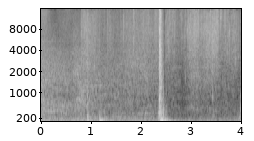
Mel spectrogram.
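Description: A car door of a Chevrolet Cruze hatchback shut once from inside, a single heavy thud about two and a half seconds in, with a few small clicks and shuffling before it as someone gets into the driver's seat.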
